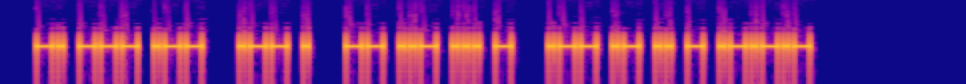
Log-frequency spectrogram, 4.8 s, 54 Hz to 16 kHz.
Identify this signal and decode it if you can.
Morse code, heard as a keyed tone, about 44 wpm, 700 Hz. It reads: NOW WE MUST WAIT.
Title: Sentences from Top 500 Words 45wpm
